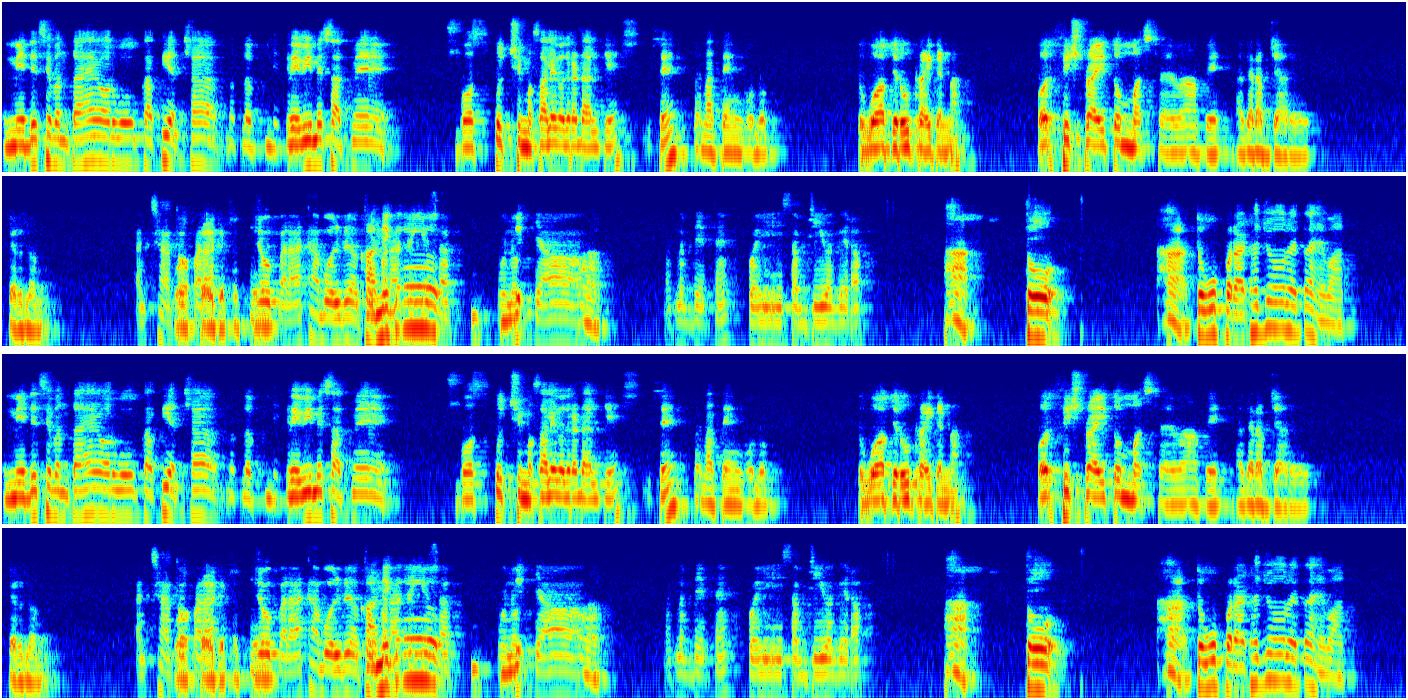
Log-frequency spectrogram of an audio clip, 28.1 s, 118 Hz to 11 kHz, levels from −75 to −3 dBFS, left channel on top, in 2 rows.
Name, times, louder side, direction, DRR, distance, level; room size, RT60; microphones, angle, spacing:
voice 1, 0.0-3.9 4.5-7.7 8.6-9.6 10.4-13.1 14.1-14.6 15.8-16.3 16.5-16.7 17.6-18.5 18.7-19.3 19.8-20.0 23.5-23.8 24.3-24.6 25.6-27.5, left 1 dB, 20° left, 9 dB, 1.4 m, -19 dB
voice 2, 15.4-16.2 16.5-18.5 19.0-19.9 20.7-22.7, equal, 5° left, 7 dB, 0.8 m, -24 dB
25.0 x 15.0 x 2.4 m, 0.33 s
head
